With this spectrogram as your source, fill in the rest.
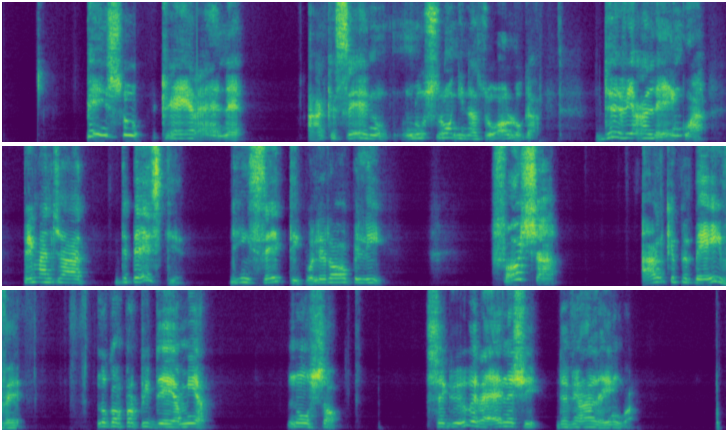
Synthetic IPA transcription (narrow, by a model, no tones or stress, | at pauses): pɛnsukʰeːɾɛ̰ːnḛ | a̰ŋkesenunusoɲinazuɔluɡa̰ | d̪øvjaalɛŋɡwa̰ | pemand͡ʒa | d̪ebɛst̪jḛ | d̪iːnsɛt̪ːikweleɾɔːbeli | fɔʃa̰ | aŋkepebɛjve | noɡɔmpɾɔpid̪ɛamiːa | nõŋsɔ̰ | seɡøleɾɛneʃi | d̪øvjãŋalɛŋɡwa̰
